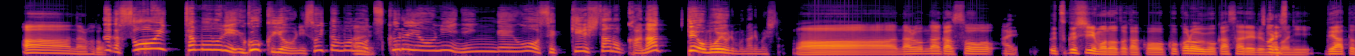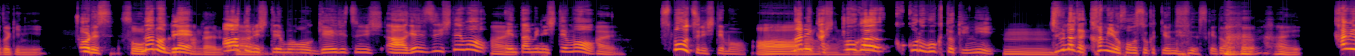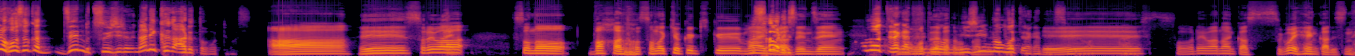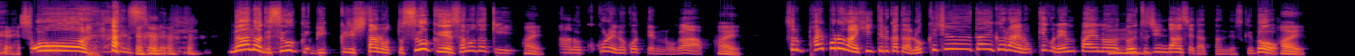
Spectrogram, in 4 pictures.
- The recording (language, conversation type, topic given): Japanese, podcast, 初めて強く心に残った曲を覚えていますか？
- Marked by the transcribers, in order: giggle; laughing while speaking: "バッハの"; laughing while speaking: "そうです"; laughing while speaking: "ですね"; laughing while speaking: "なんすよね"; laugh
